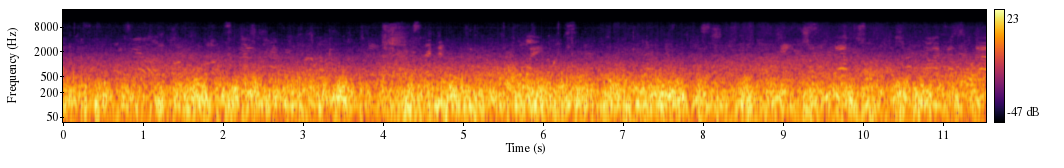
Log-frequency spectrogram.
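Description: Young women call out to each other across an open field in the distance.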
